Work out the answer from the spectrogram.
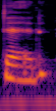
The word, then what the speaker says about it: Ded: The etymology of this character is directly translated to grandfather, so Ded, D-E-H-D in pronunciation, Ded, and Moroz means frost.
